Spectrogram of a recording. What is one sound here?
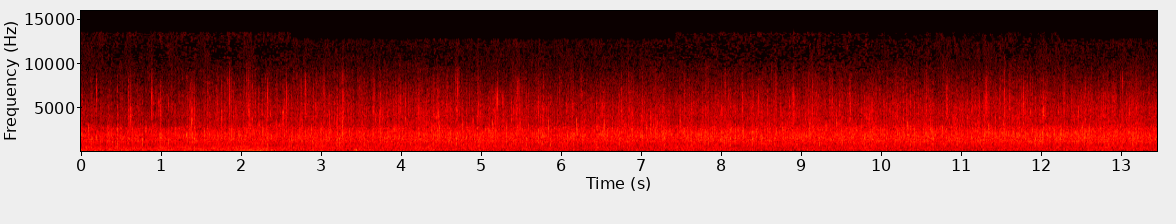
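A large theatre audience applauds in a big hall.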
